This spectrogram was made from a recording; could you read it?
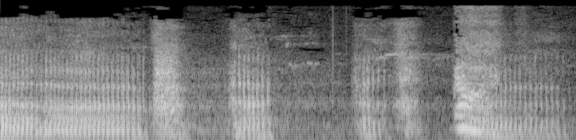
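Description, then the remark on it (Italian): A giant gorilla roars loudly: one long, rough, rumbling bellow, then four shorter growling bursts in a ragged rhythm, the final one strong and drawn out. No one speaks. “Guarda davanti a noi! Un gorilla gigantesco!”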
